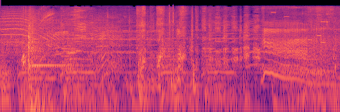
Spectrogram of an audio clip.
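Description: Cartoon background music with a busy run of sound effects: rapid clicks and knocks, and a few sliding-pitch effects, one falling near the end.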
